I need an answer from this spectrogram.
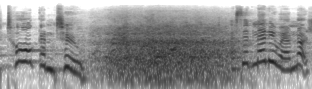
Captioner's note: audience laughing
